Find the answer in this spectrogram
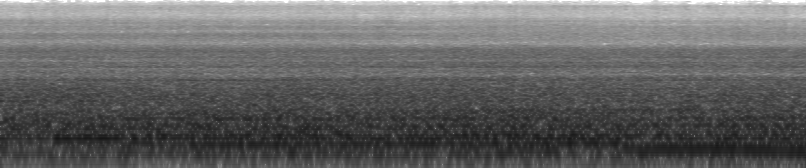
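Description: Steady road and engine noise of a moving car heard from inside the cabin: a low, even rumble.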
